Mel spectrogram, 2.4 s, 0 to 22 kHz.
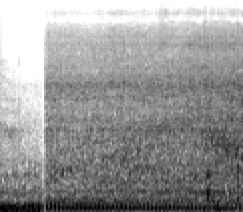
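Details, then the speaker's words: Ford Focus 3-cylinder turbo with oil light on and engine fault warning: deep, uneven, lumpy rumble at idle with wavering beat, worse up close; rough running, cause not found. "You really hear it when you get close. Not supposed to sound like that. Yeah, it's really bad."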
